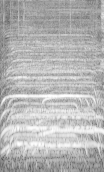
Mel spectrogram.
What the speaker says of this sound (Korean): 발언해주신 대학생에게 박수 한번 부탁드립니다.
